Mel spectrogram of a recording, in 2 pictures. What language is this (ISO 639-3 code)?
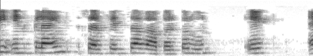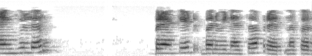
mar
